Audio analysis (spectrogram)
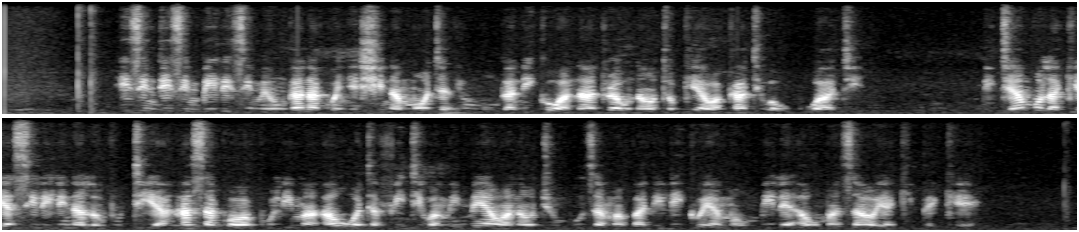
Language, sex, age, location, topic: Swahili, male, 18-24, Kisumu, agriculture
